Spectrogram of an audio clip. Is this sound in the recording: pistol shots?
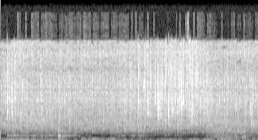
no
